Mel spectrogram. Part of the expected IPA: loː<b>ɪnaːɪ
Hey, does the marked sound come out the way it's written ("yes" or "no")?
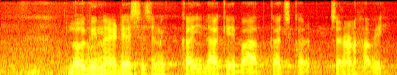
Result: no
